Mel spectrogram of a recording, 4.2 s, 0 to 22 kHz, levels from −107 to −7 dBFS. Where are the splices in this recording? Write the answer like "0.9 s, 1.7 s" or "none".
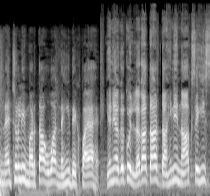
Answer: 2.0 s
